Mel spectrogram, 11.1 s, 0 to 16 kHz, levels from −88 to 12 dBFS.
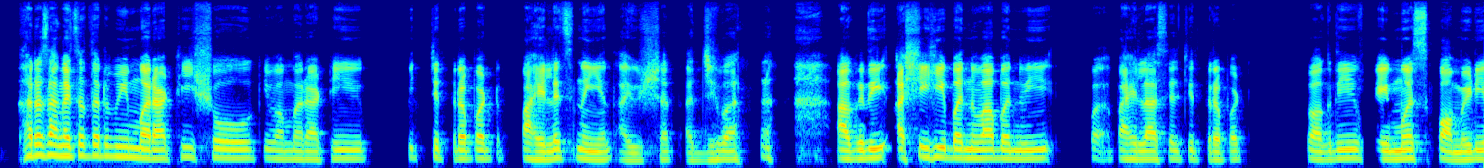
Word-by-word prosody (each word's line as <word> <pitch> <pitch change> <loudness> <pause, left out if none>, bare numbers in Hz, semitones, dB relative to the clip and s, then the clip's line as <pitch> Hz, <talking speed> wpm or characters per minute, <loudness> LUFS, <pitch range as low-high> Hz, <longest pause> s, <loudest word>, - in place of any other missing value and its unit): खरं 195 +3 +4
सांगायचं 195 -1 +5
तर 190 -1 +1
मी 180 -1 0
मराठी 155 0 +4
शो 160 +1 -3 0.3
किंवा 150 -2 -7
मराठी 140 +1 -3 0.7
चित्रपट 145 -2 0 0.2
पाहिलेच 145 +1 +2
नाहीयेत 135 -3 0
आयुष्यात 115 +2 -6
अजिबात. 125 +4 -6 0.5
अगदी 145 +2 +4
अशी 175 - +4
ही 170 +1 +4
बनवाबनवी 150 -2 +2 0.3
प - - -11 0.2
पाहिला 140 -1 0
असेल 135 +2 -3
चित्रपट. 135 -2 -5
तो 135 +2 -12
अगदी 140 +3 -1
फेमस 145 0 +1
कॉमेडी 130 +2 +2
145 Hz, 135 wpm, -24 LUFS, 135-150 Hz, 0.7 s, सांगायचं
